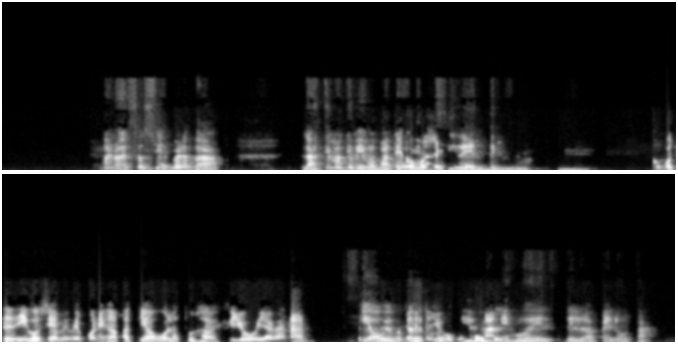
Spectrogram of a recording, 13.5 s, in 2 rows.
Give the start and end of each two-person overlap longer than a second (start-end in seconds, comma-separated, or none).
10.3-11.8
